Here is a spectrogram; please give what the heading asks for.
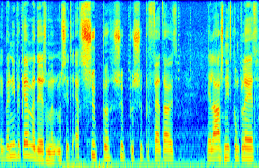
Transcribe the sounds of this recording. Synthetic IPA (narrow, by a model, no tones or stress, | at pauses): ɪɡ̚bɪnitbəkɛntmɛdɪːzəmənmasitəɛxtsypərsypəsypərfɛtœɥt | helaːsnitkompleːt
